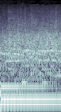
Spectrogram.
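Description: Studio audience applause during a Spanish-language talk show broadcast from a professional studio in downtown McAllen, Texas: a dense, steady burst of clapping that fills the full second without voices over it.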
